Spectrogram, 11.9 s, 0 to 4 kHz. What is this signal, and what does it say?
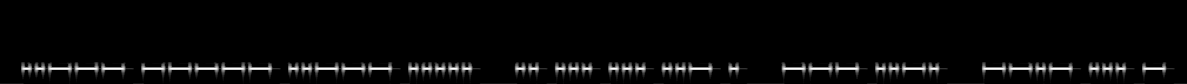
Morse code, heard as a keyed tone, about 18 wpm, 750 Hz. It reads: 2025 ISSUE OF QST
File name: Archive / 18 WPM / 18WPM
